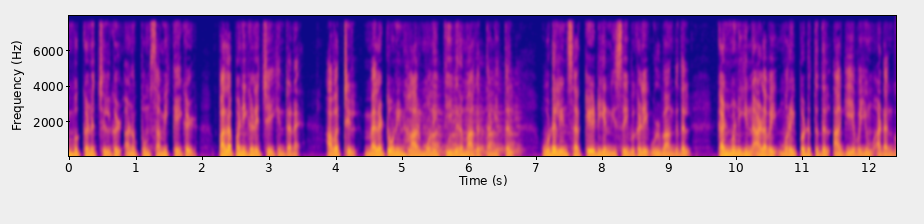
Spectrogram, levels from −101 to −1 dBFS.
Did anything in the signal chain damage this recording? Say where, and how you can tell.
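Yes. From 5.0 to 6.88 s a feedback echo between two devices in the call path returns the speech roughly every third of a second, peaking about 13 dB below it. A second device replays this microphone's signal, and the echo canceller ignores sound it didn't play. A spectrogram shows faint, evenly spaced copies trailing each syllable, with nothing above 8 kHz.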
